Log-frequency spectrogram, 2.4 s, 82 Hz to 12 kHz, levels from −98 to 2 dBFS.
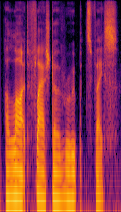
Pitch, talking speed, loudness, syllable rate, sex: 105 Hz, 150 wpm, -19 LUFS, 4.1 syllables/s, male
